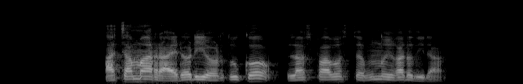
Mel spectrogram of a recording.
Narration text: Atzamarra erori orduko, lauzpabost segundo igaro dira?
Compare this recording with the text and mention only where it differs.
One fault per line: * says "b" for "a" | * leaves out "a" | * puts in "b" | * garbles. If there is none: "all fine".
all fine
